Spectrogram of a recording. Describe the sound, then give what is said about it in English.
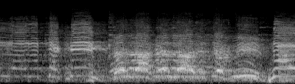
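A crowd of Iraqi journalists and press freedom advocates protesting in Baghdad's book market, Iraq, against a proposed law to block websites, chants loudly in unison, voices rising and falling in a steady rhythmic cadence with brief pauses between shouted phrases. “Last week, Iraqi journalists and press freedom advocates poured into Baghdad's book market to protest.”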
